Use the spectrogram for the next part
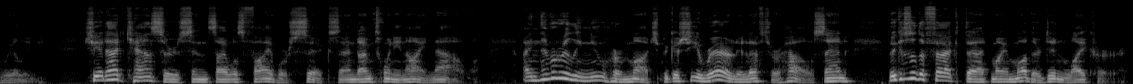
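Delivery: a touch hushed, even horror narration; creepypasta narration. A narrator's reading. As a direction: read it like a creepy tale told late at night. Reads the creepypasta story aloud.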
